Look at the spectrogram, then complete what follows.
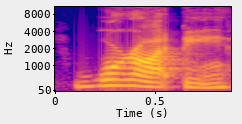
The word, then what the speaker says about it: Worotny: Worotny. So it's war as in fighting, ought as in you ought to do something, and knee like your kneecap.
